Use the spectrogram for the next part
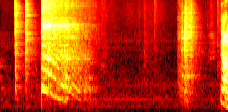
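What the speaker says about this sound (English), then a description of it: "So go ahead and just mix it up." Cake pop batter mixed in a bowl, heard as a few sharp knocks followed by a long scraping sweep that fades, then another brief scrape, close up and without talk.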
